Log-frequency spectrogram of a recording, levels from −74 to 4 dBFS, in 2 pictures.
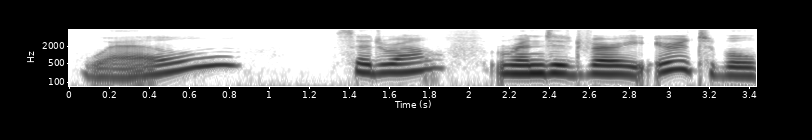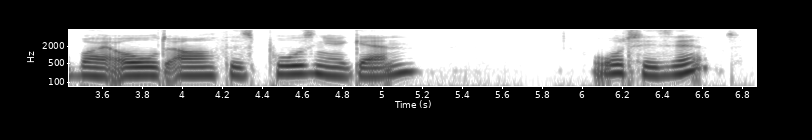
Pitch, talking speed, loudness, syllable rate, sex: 215 Hz, 120 wpm, -18 LUFS, 4.6 syllables/s, female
